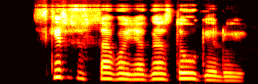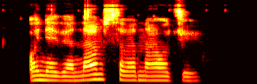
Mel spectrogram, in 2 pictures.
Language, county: Lithuanian, Panevėžys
